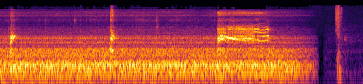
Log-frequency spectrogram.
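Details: A female eastern gray squirrel on a college campus answers a played recording of kuks and quaas. She gives sharp, spaced kuk barks, then a drawn-out, buzzy, wavering quaa alarm call, while tail flagging.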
